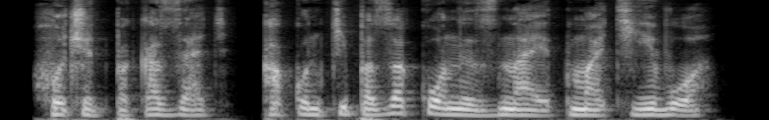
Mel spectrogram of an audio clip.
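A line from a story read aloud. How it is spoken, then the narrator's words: Grumbling. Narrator (Russian): проворчал кто-то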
